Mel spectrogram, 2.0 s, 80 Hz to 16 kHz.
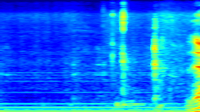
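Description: A few faint clicks from the fuel-injector control linkage of a shut-down 16-cylinder diesel engine as its lever is moved by hand, over a steady low hum.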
